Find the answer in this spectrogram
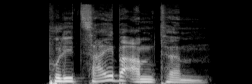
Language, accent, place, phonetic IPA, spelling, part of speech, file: German, Germany, Berlin, [poliˈt͡saɪ̯bəˌʔamtəm], Polizeibeamtem, noun, De-Polizeibeamtem.ogg
- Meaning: strong dative singular of Polizeibeamter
